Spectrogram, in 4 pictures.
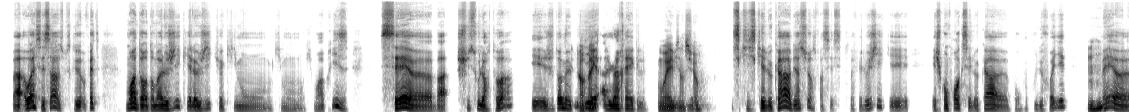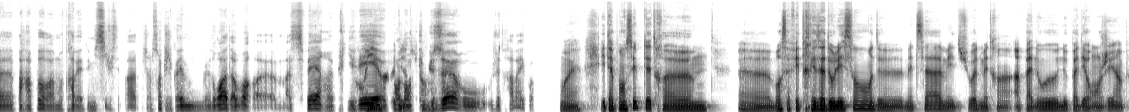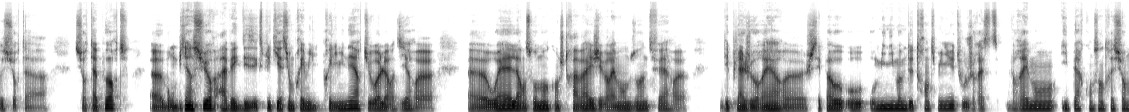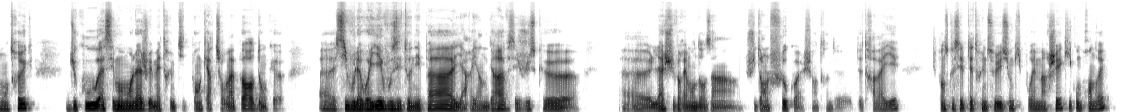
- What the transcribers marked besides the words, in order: in English: "flow"
- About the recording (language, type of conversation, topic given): French, advice, Comment gérez-vous les interruptions fréquentes de votre équipe ou de votre famille qui brisent votre concentration ?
